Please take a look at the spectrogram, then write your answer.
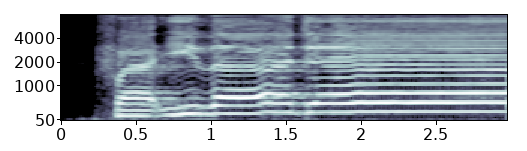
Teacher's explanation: Panjangkan shad 6 ketukan atau 6 harokat, tasydidkan ke huruf kha. Mad lazim mutsaqqal kalimi.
